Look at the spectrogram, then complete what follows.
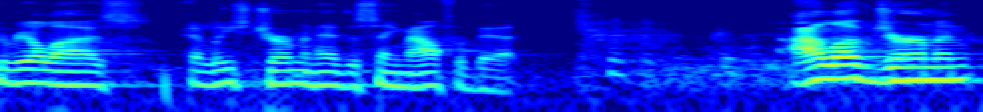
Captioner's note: loud laughter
